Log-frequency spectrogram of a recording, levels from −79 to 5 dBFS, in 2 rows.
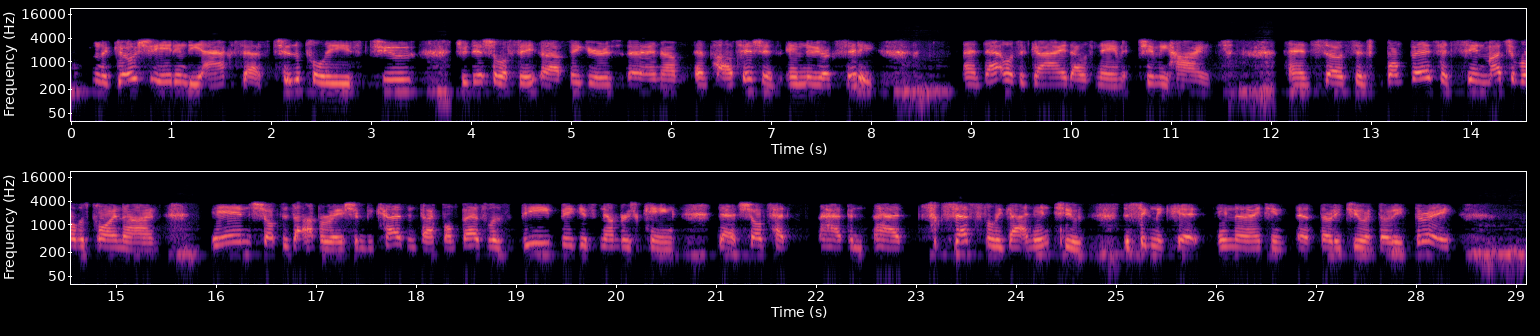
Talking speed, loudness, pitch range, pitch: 145 wpm, -19 LUFS, 135-185 Hz, 155 Hz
